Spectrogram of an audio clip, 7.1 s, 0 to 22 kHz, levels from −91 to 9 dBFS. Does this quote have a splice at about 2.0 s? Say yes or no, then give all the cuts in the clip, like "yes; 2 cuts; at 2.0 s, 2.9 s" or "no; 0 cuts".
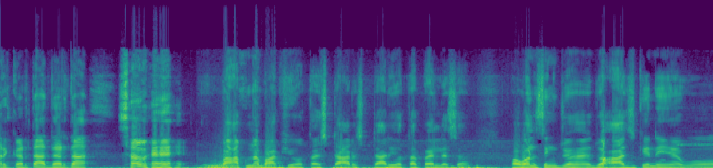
yes; 1 cut; at 2.0 s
